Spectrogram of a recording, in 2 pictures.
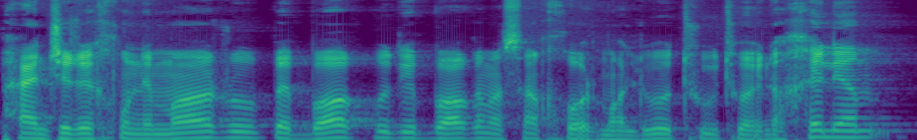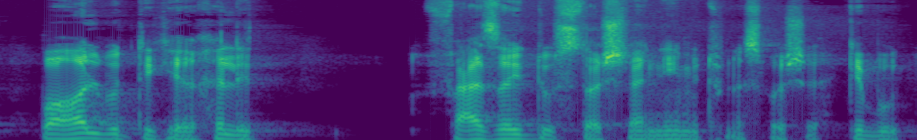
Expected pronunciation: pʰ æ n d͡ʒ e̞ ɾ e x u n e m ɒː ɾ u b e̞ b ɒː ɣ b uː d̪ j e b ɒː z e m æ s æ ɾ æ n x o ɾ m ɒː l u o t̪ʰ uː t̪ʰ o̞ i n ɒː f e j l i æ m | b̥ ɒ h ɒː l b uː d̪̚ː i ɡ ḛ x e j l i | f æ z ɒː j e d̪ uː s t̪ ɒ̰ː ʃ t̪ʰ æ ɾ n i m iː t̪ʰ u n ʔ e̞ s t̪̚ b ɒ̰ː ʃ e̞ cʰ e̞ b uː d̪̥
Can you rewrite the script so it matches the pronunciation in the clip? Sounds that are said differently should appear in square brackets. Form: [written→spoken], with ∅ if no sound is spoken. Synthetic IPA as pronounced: pʰ æ n d͡ʒ e̞ ɾ e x u n e m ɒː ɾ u b e̞ b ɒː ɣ b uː d̪ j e b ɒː [z→ɣ] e m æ s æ [ɾ→l] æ n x o ɾ m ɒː l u o t̪ʰ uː t̪ʰ o̞ i n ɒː [f→x] e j l i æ m | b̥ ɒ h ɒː l b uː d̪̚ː i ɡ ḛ x e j l i | f æ z ɒː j e d̪ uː s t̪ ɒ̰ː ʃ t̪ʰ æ [ɾ→∅] n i m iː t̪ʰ u n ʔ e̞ s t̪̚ b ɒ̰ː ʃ e̞ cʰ e̞ b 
